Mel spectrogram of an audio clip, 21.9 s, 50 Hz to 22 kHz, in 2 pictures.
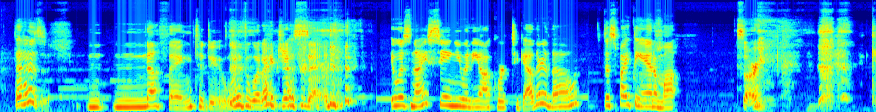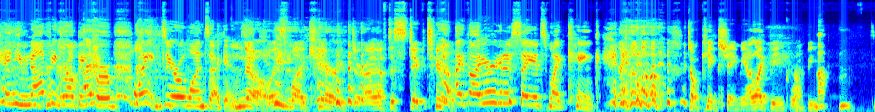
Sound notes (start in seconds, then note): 2.7 laugh; 11.0 laughing; 14.1 laugh; 18.4 laugh; 18.5 chortle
